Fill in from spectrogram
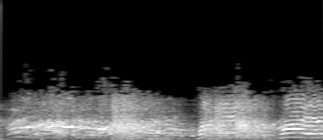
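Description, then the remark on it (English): A dense crowd of voices chatters loudly and continuously in a small hotel lobby, many people talking over one another with a steady, unbroken din and a brief dip near the middle. “Quiet, everybody, quiet. We're just getting nowhere this way. Quiet, please. Now that's better.”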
